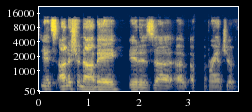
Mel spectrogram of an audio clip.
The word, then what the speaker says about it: Anishinaabe: And Dane, would you mind pronouncing the land for me that you're calling in from? It's Anishinaabe.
